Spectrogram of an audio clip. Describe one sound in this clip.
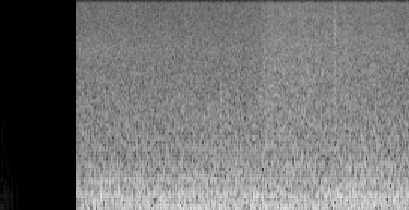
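Rough sea waves crash and churn.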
